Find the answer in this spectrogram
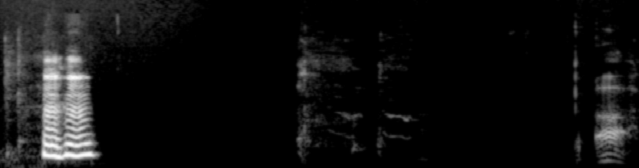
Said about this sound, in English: Excuse me. I had to cough for a second. I hope I muted myself.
